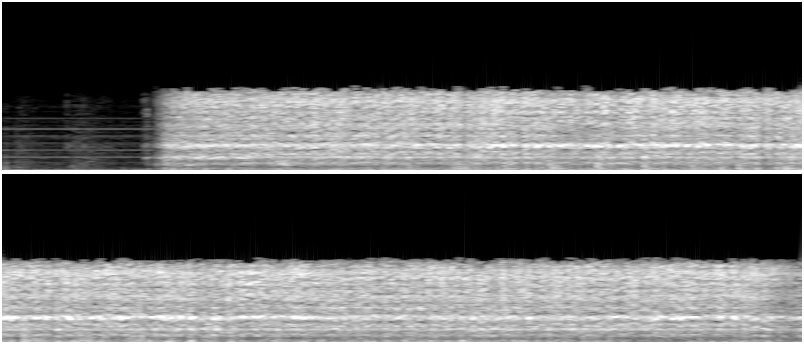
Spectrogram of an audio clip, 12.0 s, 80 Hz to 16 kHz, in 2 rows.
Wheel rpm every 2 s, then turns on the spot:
60, 210, 220, 220, 220, 190.
none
